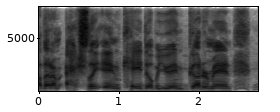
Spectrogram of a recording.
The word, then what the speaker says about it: Gutterman: I'm actually in kwn Gutterman gutter man I gotta say it like that I have now been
